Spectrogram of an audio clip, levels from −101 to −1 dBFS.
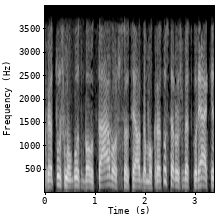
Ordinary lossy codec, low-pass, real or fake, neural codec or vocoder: AAC, 24 kbps; 3.6 kHz; fake; codec, 24 kHz, 3.1 kbps, DualCodec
